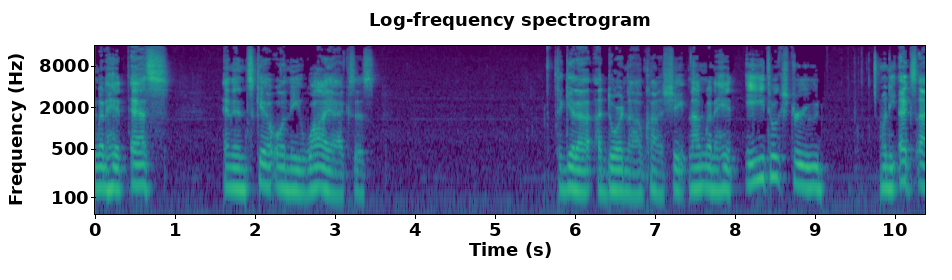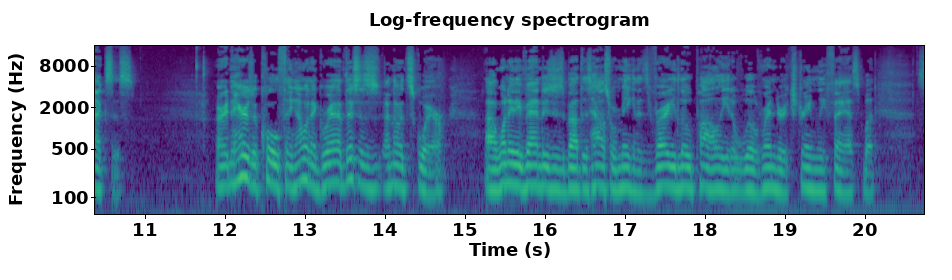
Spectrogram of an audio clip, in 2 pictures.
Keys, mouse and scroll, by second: 3.3 s, 8.9-9.7 drag, 9.7 s, 11.0 middle click, 15.1-17.8 middle drag, 17.8 e.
